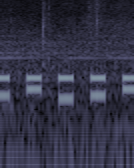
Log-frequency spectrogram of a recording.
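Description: Phone keypad tones dial out in a quick steady run of five beeps, clean and close, as a phone call to Jess is placed in the Blair Witch video game.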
